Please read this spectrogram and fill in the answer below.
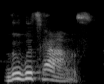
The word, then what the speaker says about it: Louboutin: Is it Louboutin? – Louboutins.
